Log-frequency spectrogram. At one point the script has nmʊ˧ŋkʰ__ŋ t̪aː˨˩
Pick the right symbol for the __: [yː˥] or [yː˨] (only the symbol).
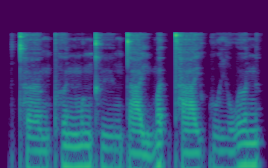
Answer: yː˨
